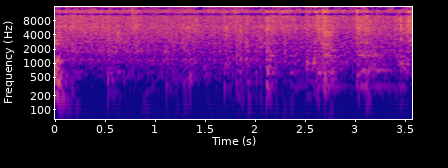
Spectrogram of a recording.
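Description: Tomatoes frying in a pan on low gas, a steady soft sizzle with faint crackles and light stirring scrapes throughout, close and moderately quiet.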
